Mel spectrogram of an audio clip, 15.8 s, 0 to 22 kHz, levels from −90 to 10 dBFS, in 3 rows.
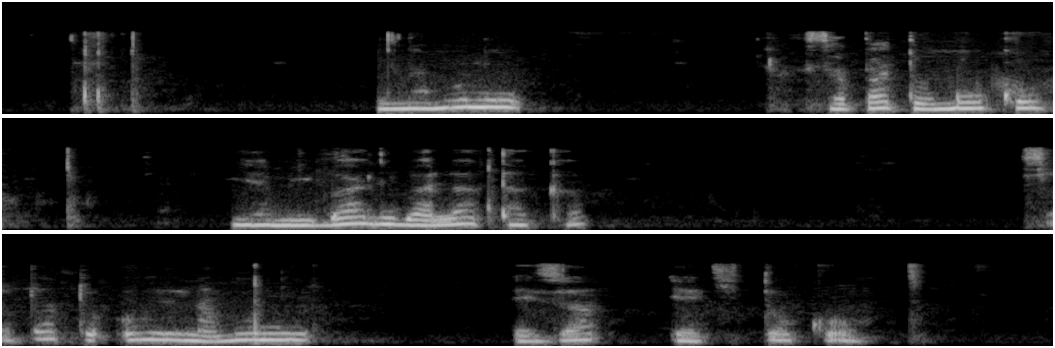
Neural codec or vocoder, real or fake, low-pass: vocoder, 44.1 kHz, 128 mel bands every 512 samples, BigVGAN v2; fake; 7.2 kHz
